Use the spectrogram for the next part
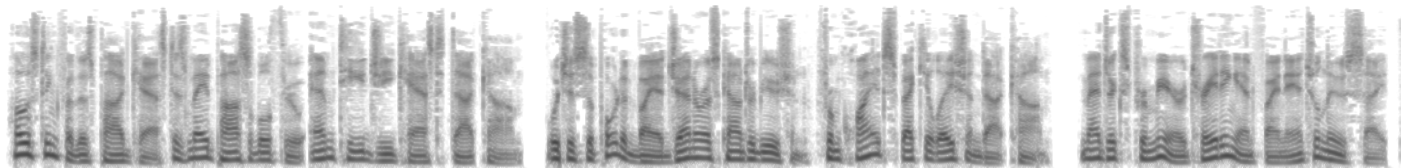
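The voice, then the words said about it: Smooth, polished radio-announcer voice. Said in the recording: “You have such a fucking radio voice”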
